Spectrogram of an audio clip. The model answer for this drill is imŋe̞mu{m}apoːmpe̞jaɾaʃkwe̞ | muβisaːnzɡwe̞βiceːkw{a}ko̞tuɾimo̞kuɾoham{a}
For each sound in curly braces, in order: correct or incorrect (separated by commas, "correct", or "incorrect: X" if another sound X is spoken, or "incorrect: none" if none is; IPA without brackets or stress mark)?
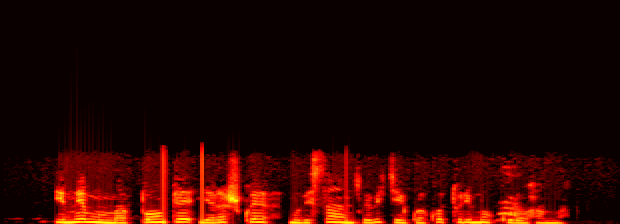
correct, correct, correct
